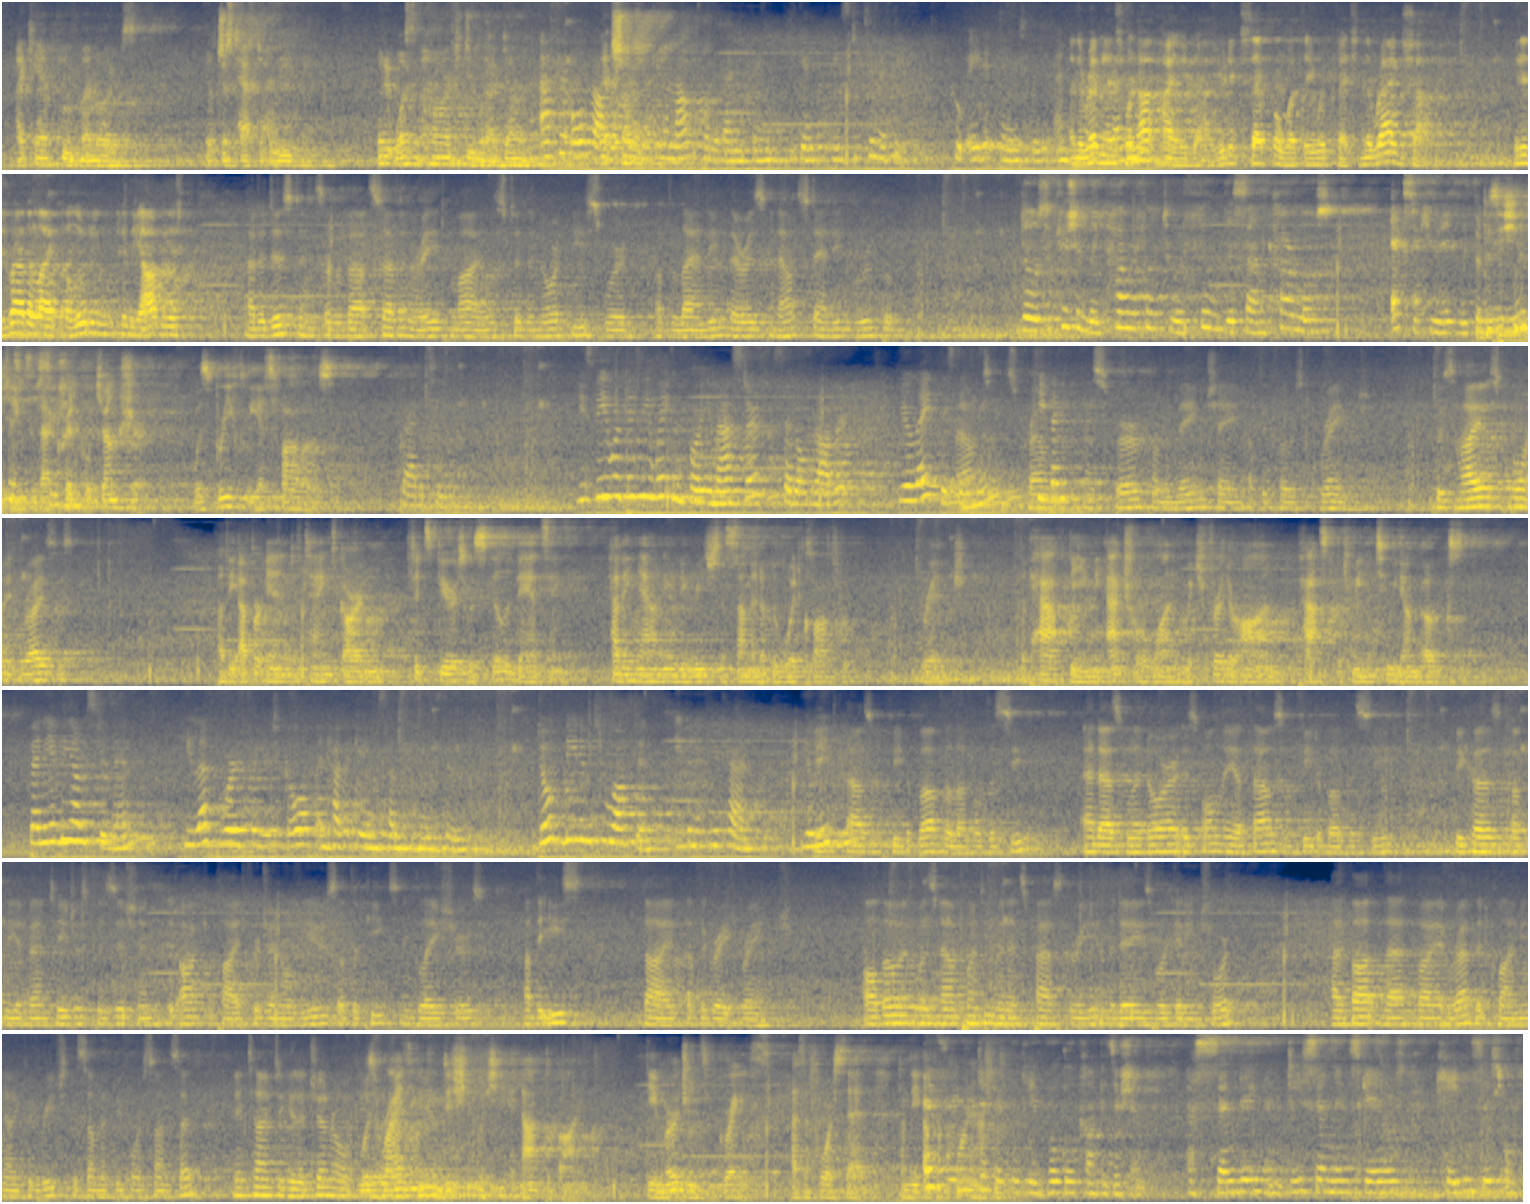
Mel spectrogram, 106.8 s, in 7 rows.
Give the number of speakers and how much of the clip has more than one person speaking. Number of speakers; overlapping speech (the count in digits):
6, about 6%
